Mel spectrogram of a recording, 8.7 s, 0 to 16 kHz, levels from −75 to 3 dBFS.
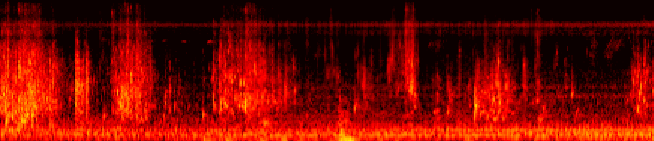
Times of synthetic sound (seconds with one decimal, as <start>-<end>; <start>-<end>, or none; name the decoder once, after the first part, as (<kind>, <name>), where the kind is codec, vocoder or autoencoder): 3.2-7.4 (vocoder, BigVGAN v2)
